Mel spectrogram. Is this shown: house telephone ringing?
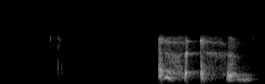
no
